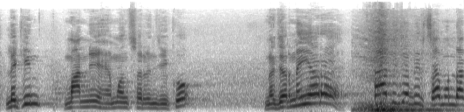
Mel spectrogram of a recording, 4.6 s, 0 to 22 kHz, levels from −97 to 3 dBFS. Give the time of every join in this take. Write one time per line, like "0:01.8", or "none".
0:03.7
